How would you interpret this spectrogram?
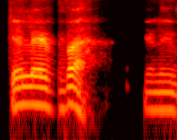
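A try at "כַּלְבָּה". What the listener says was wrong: Kal harus dihafalin sedikit ya. Sorry, kalba. Sorry, kalba ya. Caleb, kalba. Ada yang tahu kenapa ini dibaca bet? Kenapa bukan dibaca vet? Kenapa bukan kalva tetapi kalba? Karena dia setelah seva. Setelah seva ini dihitung mulai lagi. Ya, jadi dia wajib pakai bet di sini karena ini huruf sebelumnya adalah seva.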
